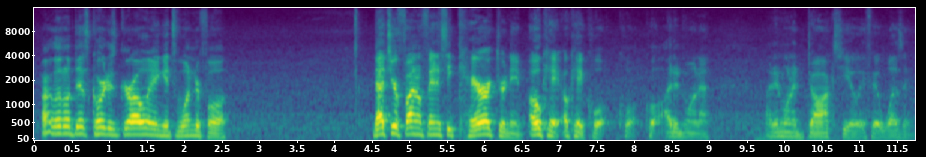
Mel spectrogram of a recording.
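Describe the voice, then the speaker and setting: A man's voice: mid-range voice, normal speed. A man live-streaming a game, chatting casually and welcomingly with viewers while commenting on the story, often repeating words.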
